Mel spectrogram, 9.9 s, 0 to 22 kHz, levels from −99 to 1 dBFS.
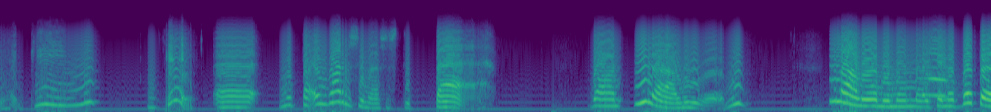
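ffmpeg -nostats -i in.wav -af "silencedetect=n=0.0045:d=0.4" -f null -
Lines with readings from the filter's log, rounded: silence_start: 0.93
silence_end: 1.48 | silence_duration: 0.55
silence_start: 4.92
silence_end: 5.92 | silence_duration: 1.00
silence_start: 7.42
silence_end: 8.29 | silence_duration: 0.87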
